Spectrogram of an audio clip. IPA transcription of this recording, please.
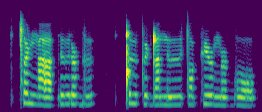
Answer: ǀ ə ɳ ŋ a | ɾ ɨː ɾ ə˞ ɡ ɨ | ǃ ɨ t̪ ɨ ɖ a n ɨː t ɔ kʲ ə˞ ŋ ə˞ ɡ o

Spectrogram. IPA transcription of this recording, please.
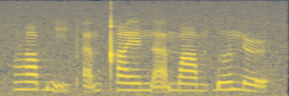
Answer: ɦ ɑ bʱ ḭ pʰ a̰ m qʰ ɛː n a̰ m ɑː m ɓ ɤ n ɾ ə˞

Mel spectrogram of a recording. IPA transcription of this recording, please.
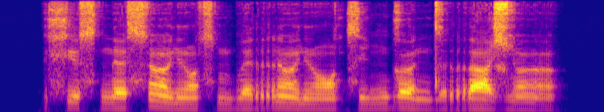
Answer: xʲ œ s n ɛ s œ̃ ɾʲ ɔ̃ː s m b ɛ r œ̃ ɾʲ ɔ̃ː t͡s i ŋ ɡ œ n d ə r a ʑ œ̃

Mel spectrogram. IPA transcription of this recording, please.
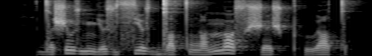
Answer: dˤ i˩˥ ʃ u˥˨ z nʲ o˩˧˩ z sʲ o˥˨ z dʲ ɛ˩˥ tˤ ŋ ɔ˩˥ n ɔ˥˨ s ʃ œ˩˥ ʃ pʰ u˩˧˩ tˤ

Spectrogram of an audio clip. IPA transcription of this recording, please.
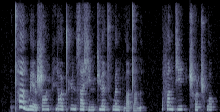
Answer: t̪ʰ ä˥˩ n̪ w ḛ˨˩ ɪ̯ ʂ ɑ˥ ŋ pʰ j ɑ˥˧ ʊ̯ t̪ʰ y˥˧ n s ä˥˩ ɕ i˧˥ n t͡ɕ ɥ ɛ˥˧ t̪ʰ w ə˥˩ n f w ä̰˨˩ t̪ a˧˥ n | f a˥˩ n t͡ɕ i˥ | ʈ͡ʂʰ ɤ˧˥ ʈ͡ʂʰ w ɔ˧

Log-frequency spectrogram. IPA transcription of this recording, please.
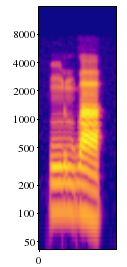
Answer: ŋ͡m ɪ m w a

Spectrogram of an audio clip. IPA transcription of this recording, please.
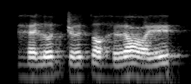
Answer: ɦ œ l o d ʈ ɵ t̪ ɔ ɦ ɵ ʕ ø

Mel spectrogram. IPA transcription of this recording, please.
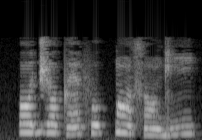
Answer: ɔ˦ d͡ʒ ɔ˦˨ t ɛ̃˨˦ f o˦ k͡p ɔ̃˦˨ s ɔ̃˨ ɡ i˨˦

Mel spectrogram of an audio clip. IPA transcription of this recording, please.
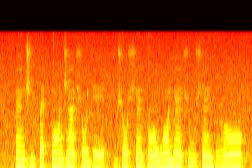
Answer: ɛ̃˦ d͡ʒ i˧ f ɛ˦ k͡p ɔ̃˦ d͡ʒ ã˦˨ ʃ o˧ j e˨ | d͡ʒ o˦ ʃ ɛ̃˦˨ k͡p ɔ̃˨˦ w ɔ̃˦ j ɛ̃˦˨ ʃ u˧ ʃ ɛ̃˨ j u˨˦ l ɔ̃˦

